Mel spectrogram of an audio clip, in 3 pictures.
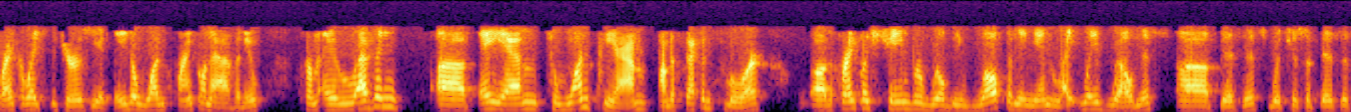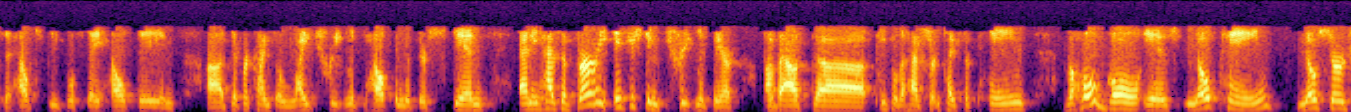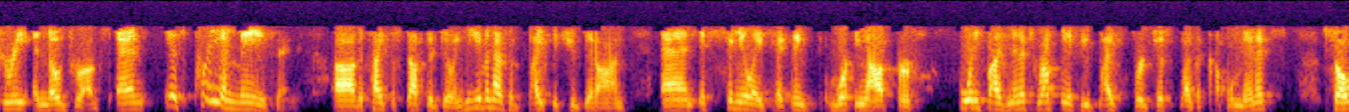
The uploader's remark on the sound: On the phone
